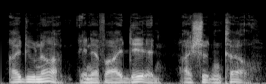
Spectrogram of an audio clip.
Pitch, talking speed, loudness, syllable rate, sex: 95 Hz, 225 wpm, -15 LUFS, 4.6 syllables/s, male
